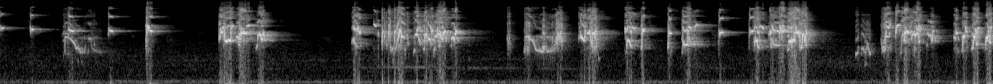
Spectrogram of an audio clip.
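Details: Lovebird song for competition training: opens with a few clean high whistled notes, then long stretches of loud, harsh chattering mixed with sharp chirps.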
